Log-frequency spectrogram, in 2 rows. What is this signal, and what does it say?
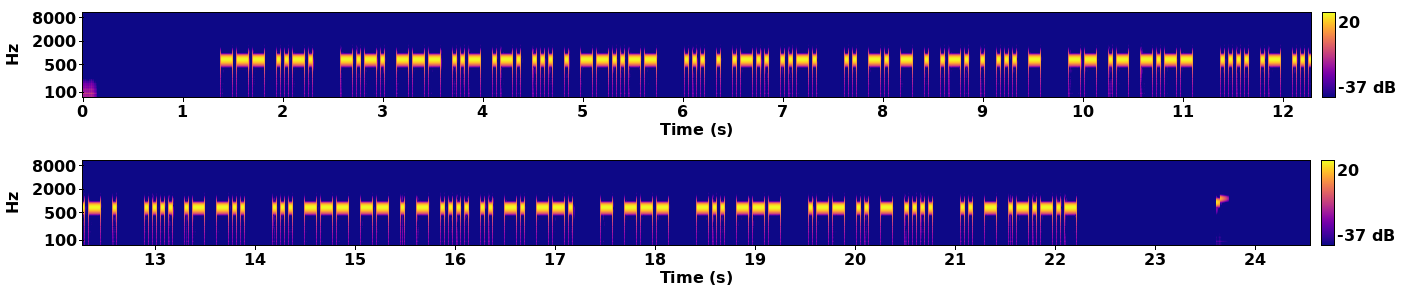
Morse code, heard as a keyed tone, about 30 wpm, 700 Hz. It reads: OF COURSE, SELF INTEREST MAY HAVE HAD SOMETHING TO DO WITH IT.
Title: Sentences from Top 1000 Words - Review Part 2 - 30wpm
